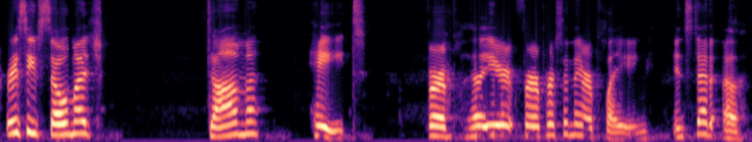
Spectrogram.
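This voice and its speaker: A woman's voice: fairly high pitch, slow pace, pauses often, a bit bright. A woman co-hosting a casual group chat about video games, bantering informally. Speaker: podcast co-host.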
